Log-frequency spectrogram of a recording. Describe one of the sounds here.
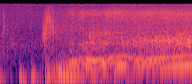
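A motorcycle engine revs up and rumbles as it rides away.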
